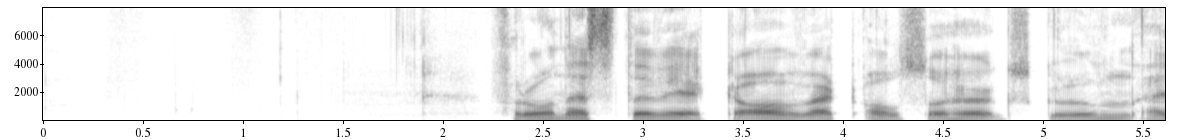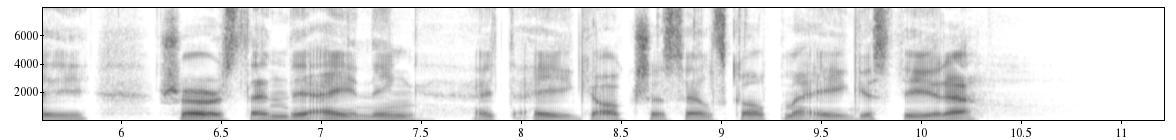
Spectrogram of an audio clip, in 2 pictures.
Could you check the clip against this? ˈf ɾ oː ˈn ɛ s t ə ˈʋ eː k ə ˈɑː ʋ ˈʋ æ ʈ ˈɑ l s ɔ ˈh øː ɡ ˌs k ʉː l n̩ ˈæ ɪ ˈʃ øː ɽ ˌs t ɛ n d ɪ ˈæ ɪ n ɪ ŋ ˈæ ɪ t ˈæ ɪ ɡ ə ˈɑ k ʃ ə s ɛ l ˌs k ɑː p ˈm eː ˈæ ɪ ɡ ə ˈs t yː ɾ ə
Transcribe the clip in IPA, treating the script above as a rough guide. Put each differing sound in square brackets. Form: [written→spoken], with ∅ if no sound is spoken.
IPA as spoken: ˈf ɾ oː ˈn ɛ s t ə ˈʋ eː k ə ˈɑː ʋ ˈʋ æ ʈ ˈɑ l s ɔ ˈh øː ɡ ˌs k ʉː l n̩ ˈæ ɪ ˈʃ øː ɽ ˌs t ɛ n d ɪ ˈæ ɪ n ɪ ŋ ˈæ ɪ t ˈæ ɪ ɡ ə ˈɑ k ʃ ə s ɛ l ˌs k ɑː p ˈm eː ˈæ ɪ ɡ ə ˈs t yː ɾ ə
